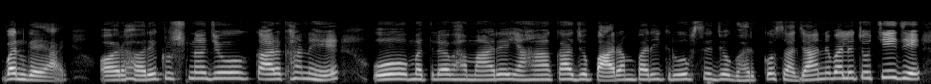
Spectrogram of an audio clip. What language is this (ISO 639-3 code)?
hin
